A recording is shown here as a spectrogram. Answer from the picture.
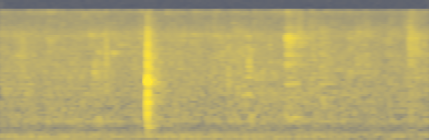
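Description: A single sharp click from handling the clamp meter and its test leads, over a faint steady low hum.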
